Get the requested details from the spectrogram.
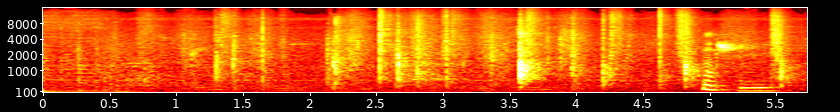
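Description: Footsteps pad across a hard floor.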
